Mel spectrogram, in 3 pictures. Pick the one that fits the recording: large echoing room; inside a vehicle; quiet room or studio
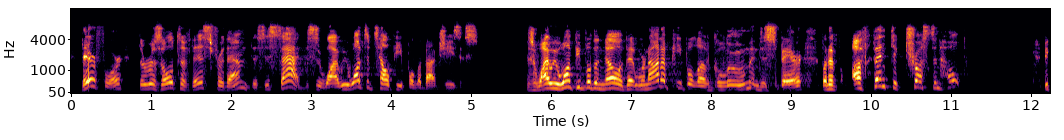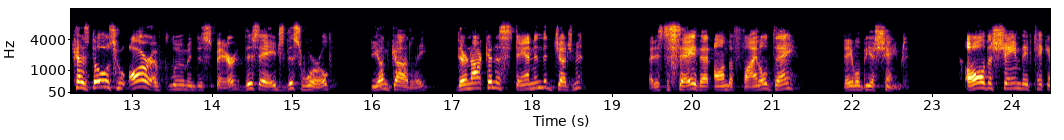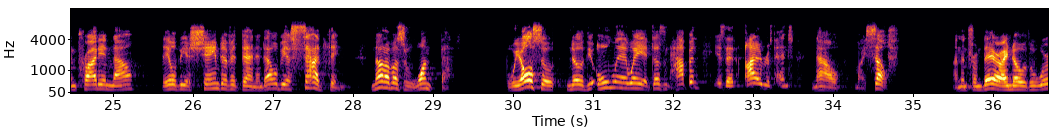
large echoing room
